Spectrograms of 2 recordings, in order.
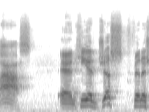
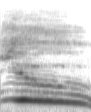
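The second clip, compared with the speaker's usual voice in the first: shrill, booming, very loud, high scream stretched long; 13 semitones higher, 12 dB louder than usual. Retelling how a man looked at you and screamed while a kid was talking, imitating a scream. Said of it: "he just he just screams".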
